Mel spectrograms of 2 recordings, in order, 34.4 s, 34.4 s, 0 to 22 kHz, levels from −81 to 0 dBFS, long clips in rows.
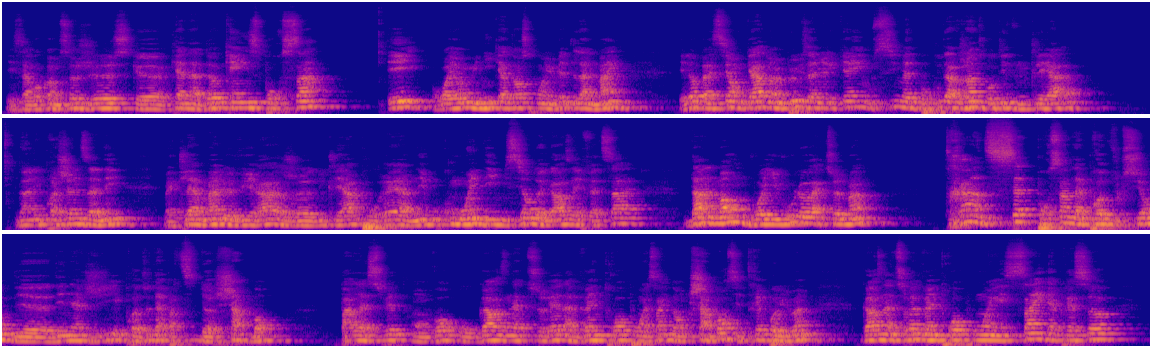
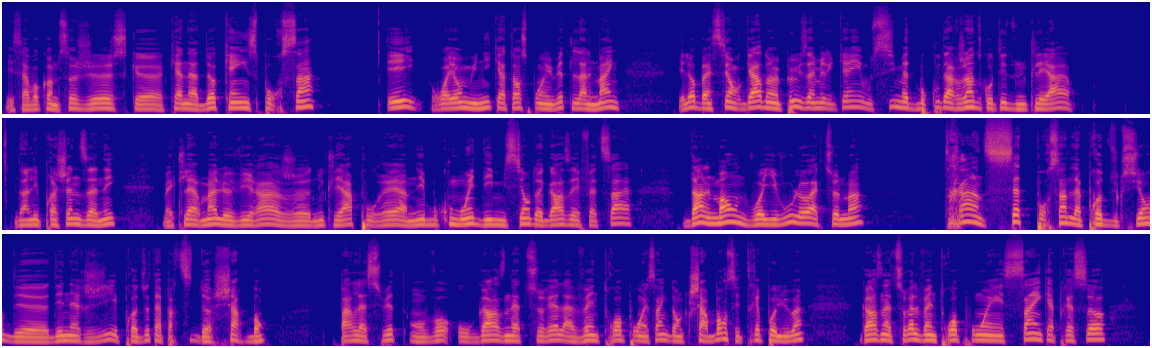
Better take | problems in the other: second | off-mic speech; far // room echo; noticeable; dies away in 0.5 s

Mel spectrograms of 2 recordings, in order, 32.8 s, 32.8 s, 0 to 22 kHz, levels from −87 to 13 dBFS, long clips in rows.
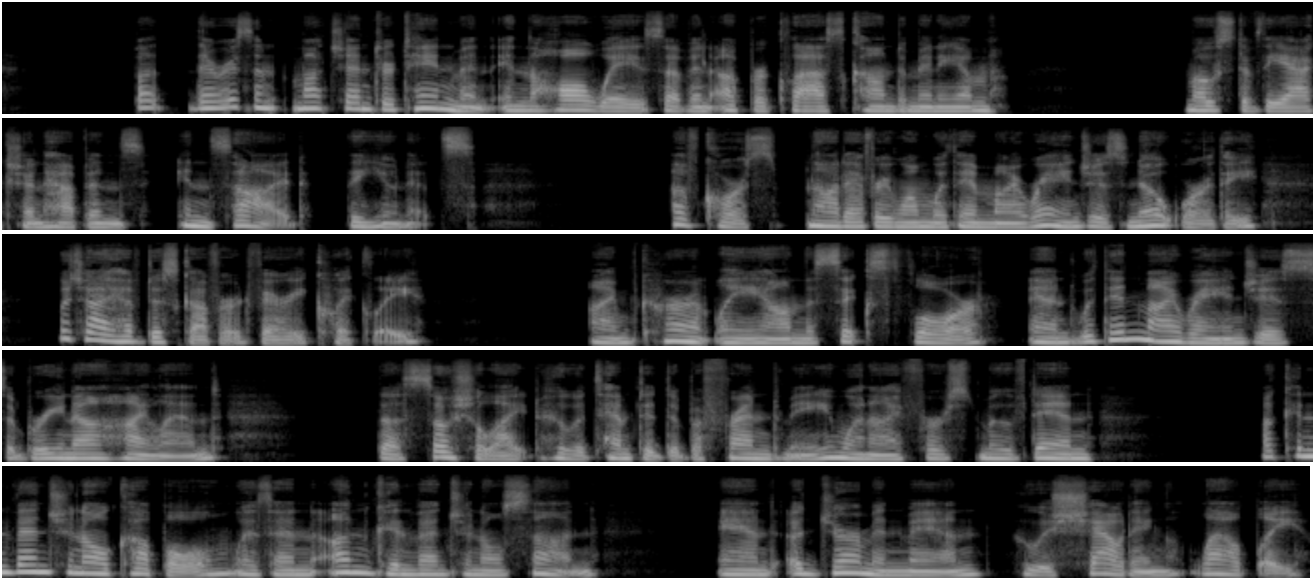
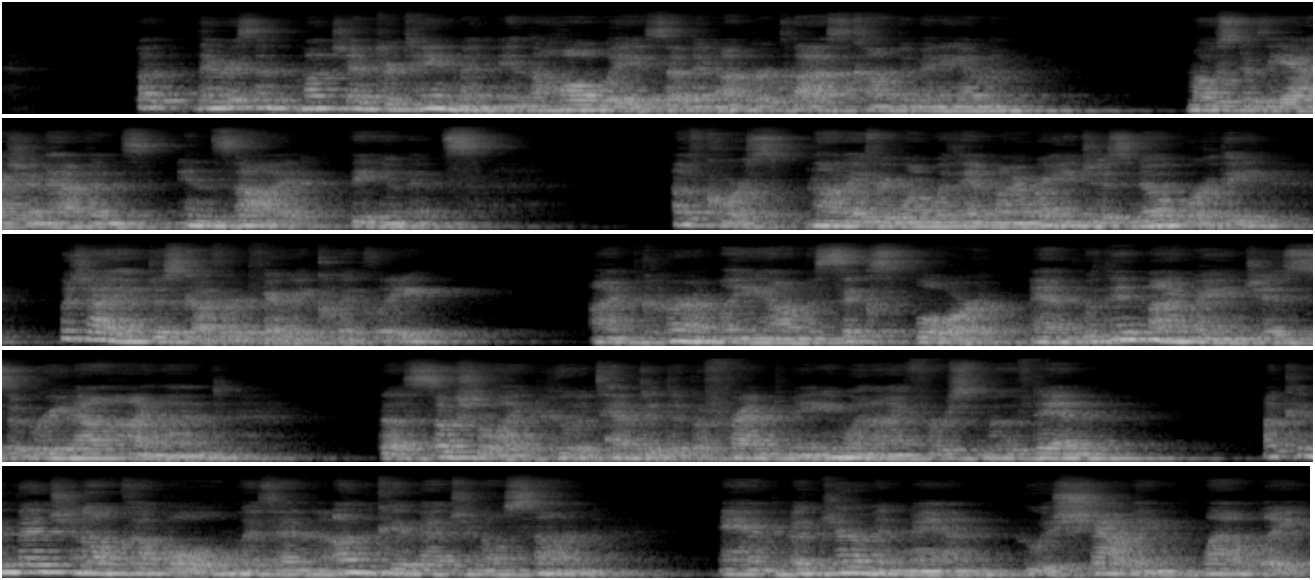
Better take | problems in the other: first | off-mic speech; far // room echo; noticeable; dies away in 0.7 s

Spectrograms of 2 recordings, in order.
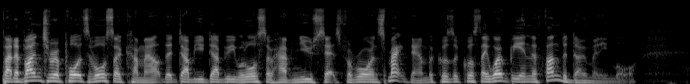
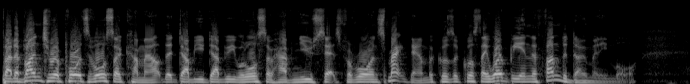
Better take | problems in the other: first | distortion; slight; 5% of the sound clipped

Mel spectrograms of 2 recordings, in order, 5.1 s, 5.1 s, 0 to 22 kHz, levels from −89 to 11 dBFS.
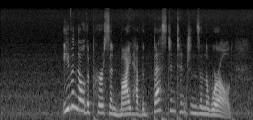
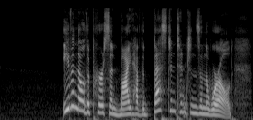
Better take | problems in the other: second | hiss; faint; throughout; 25 dB below the speech

